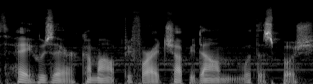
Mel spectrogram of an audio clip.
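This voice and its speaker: Putting on a booming character voice, a man speaks very deep and low at a moderate pace against clear background noise. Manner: booming, loud.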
